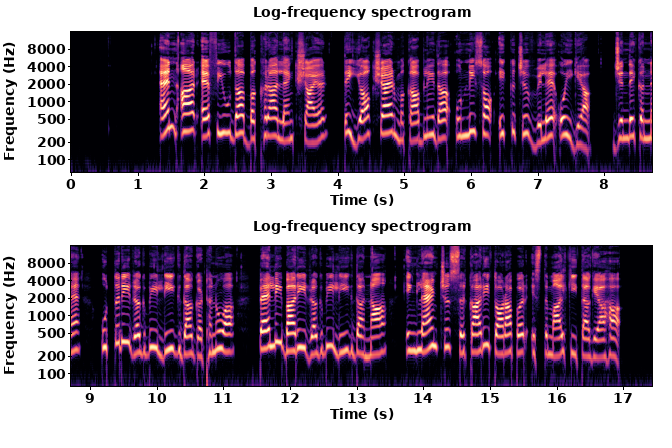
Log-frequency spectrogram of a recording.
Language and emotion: Dogri, neutral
